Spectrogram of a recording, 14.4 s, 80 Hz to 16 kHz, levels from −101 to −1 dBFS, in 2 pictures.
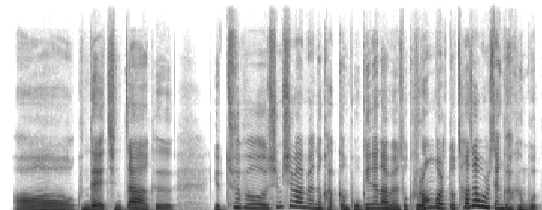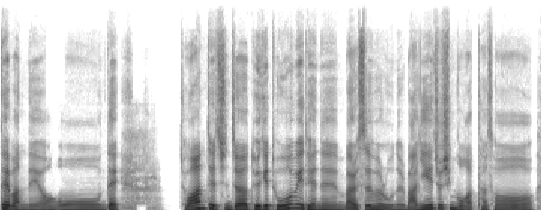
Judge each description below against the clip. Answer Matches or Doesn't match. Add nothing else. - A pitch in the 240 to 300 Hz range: Doesn't match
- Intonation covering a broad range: Matches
